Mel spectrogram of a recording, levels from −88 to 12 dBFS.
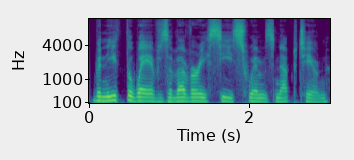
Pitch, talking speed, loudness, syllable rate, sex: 140 Hz, 160 wpm, -16 LUFS, 4.8 syllables/s, male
